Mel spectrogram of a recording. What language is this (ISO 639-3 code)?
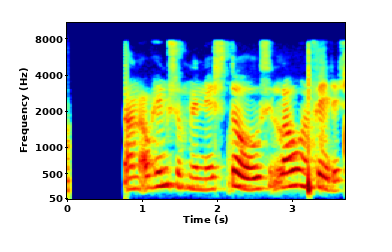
isl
